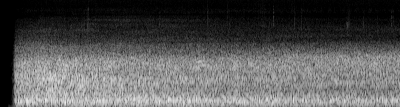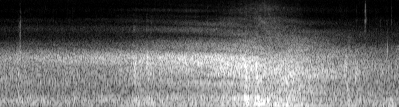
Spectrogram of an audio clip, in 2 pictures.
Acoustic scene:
street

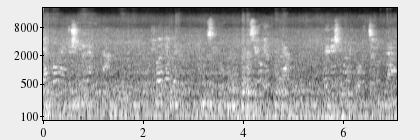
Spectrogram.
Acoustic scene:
subway train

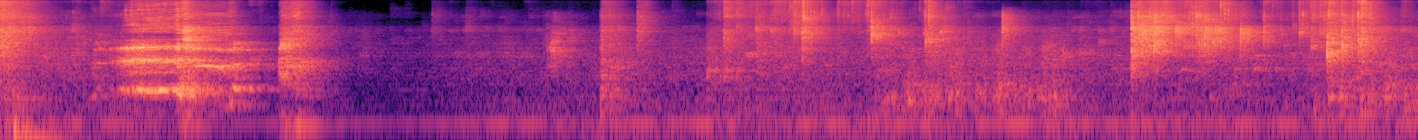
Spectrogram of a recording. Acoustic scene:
restroom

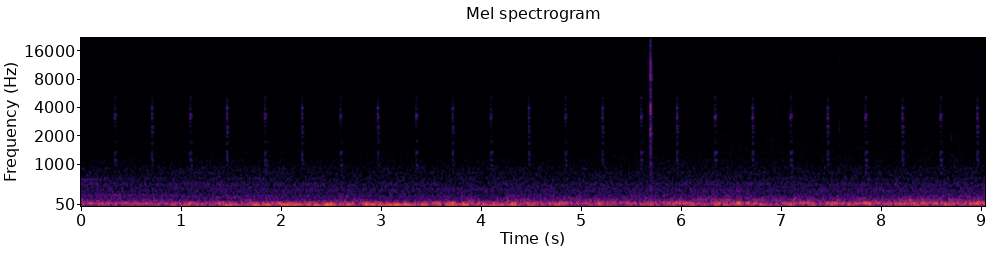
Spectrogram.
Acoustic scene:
car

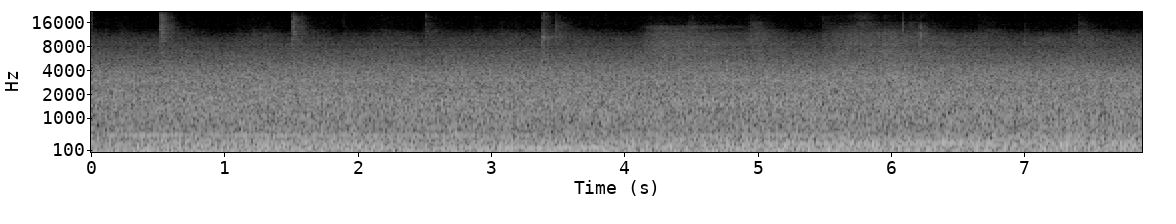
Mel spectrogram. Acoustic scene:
subway station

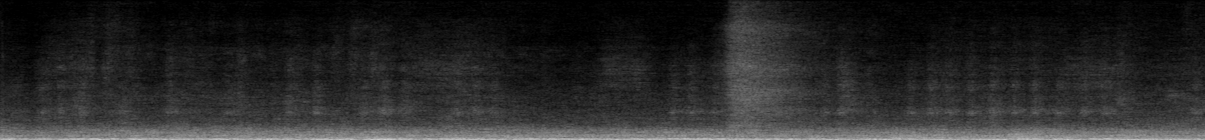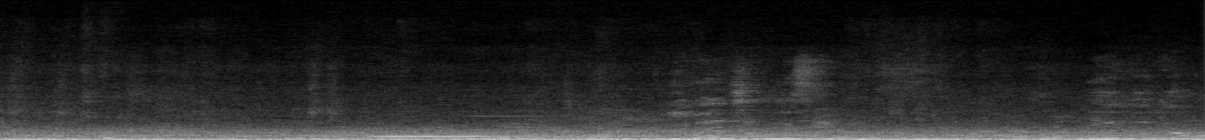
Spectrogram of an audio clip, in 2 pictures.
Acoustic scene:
bus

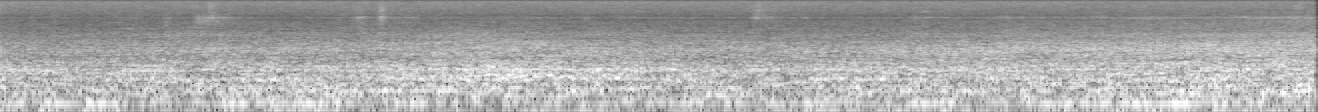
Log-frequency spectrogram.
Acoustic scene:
subway station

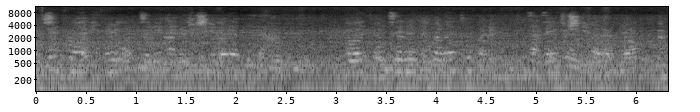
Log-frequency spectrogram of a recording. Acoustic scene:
subway train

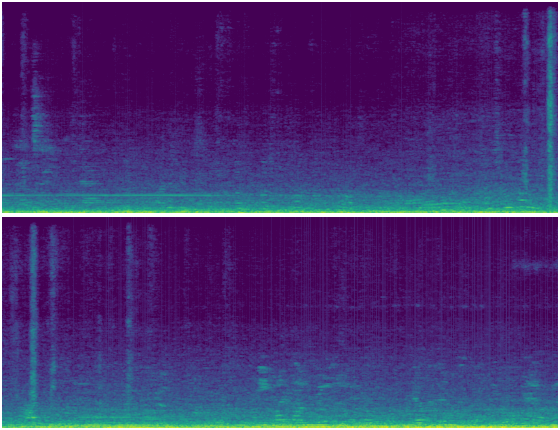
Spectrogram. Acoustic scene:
bus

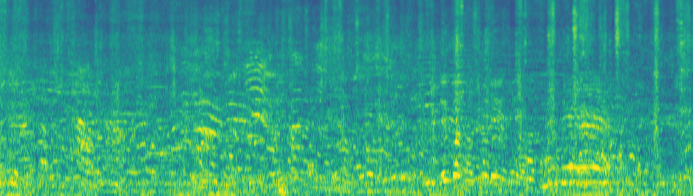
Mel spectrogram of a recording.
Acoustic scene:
park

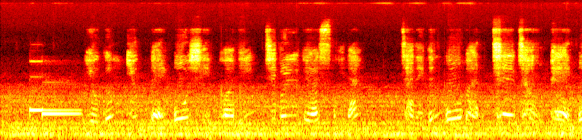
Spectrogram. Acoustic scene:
car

